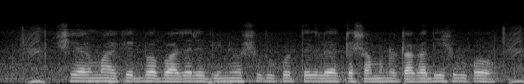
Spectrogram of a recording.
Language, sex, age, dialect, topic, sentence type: Bengali, male, 18-24, Northern/Varendri, banking, statement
